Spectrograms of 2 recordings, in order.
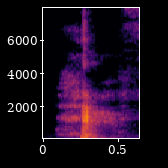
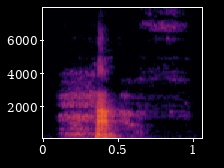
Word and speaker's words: half: word half half no but L is silent half half and looking at that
